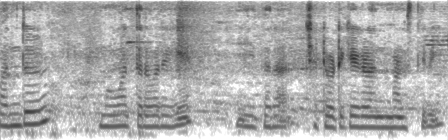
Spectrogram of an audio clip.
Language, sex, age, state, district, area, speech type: Kannada, female, 45-60, Karnataka, Koppal, urban, spontaneous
